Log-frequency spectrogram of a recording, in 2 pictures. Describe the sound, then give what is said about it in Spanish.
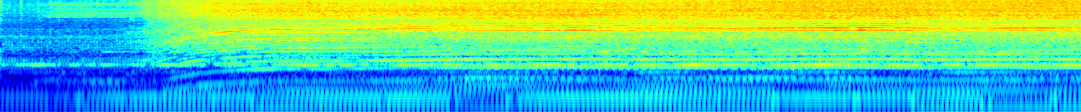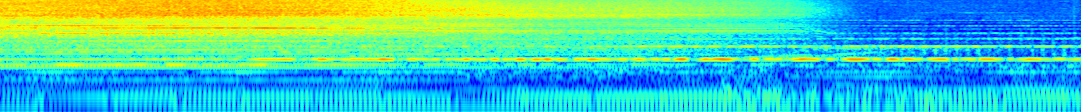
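A chainsaw revs up from silence and then runs at a steady, loud, buzzing drone for several seconds before cutting off near the end, with no voices. “El capitán toma una motosierra, la enciende y camina con ella hacia el alacrán.”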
